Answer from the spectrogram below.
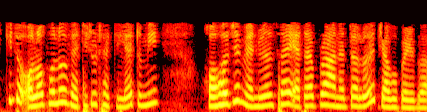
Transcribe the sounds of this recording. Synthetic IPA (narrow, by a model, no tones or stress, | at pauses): kintuʔɔlɔpɦɔlobʱɛtitʊtʰakilɛtumi | xɔɦɔzemɛnuɛlsajɛtapɔɹaːnɛtalojzabɔpaɹiba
